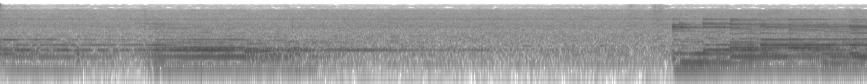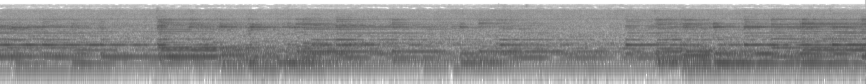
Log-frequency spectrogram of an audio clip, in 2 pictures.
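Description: Amplified guitars playing the instrumental opening of a song. Held chords die down to a quieter stretch, then a louder, fuller run of chords starts suddenly about seven seconds in.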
